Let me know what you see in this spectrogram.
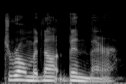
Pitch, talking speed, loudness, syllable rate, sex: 170 Hz, 235 wpm, -16 LUFS, 7.1 syllables/s, female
